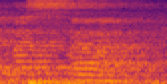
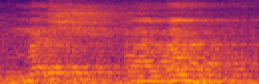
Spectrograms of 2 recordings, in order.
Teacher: jangan diibdal dengan huruf sin, jangan dibaca mas'amah, tapi masy'amah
